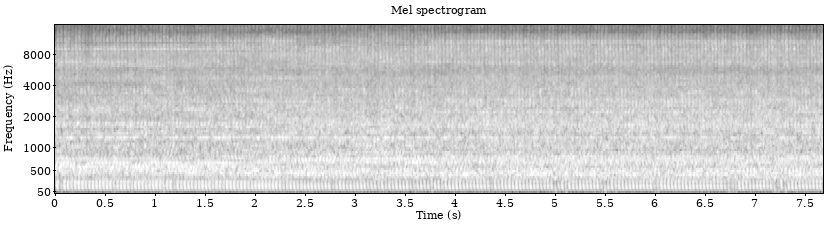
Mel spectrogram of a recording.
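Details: Briggs & Stratton Intek mower engine after a head gasket replacement, valve adjustment and oil change. A loud, steady small-engine clatter holds an even pace with no misses, surging or knocking: normal running after repair.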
